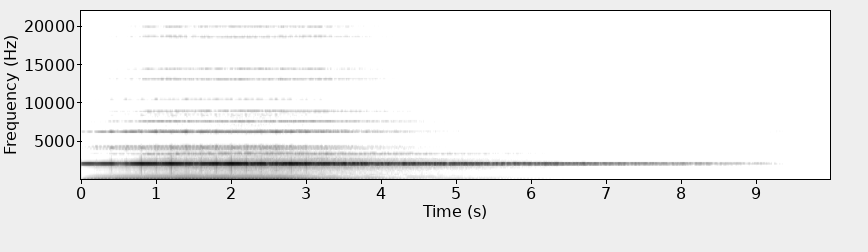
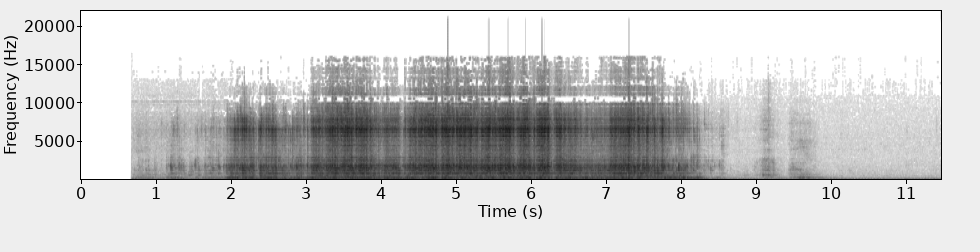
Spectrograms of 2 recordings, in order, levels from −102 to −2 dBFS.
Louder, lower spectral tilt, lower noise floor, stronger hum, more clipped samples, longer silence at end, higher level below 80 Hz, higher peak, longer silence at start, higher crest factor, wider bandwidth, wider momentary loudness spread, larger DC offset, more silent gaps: about the same, -14 LUFS vs -14 LUFS; first, -2.5 dB/octave vs -0.5 dB/octave; first, -86 dBFS vs -53 dBFS; neither; neither; first, 4.2 s vs 1.8 s; second, -78 dBFS vs -46 dBFS; second, -4 dBFS vs 0 dBFS; second, 0 s vs 0.7 s; about the same, 16 dB vs 20 dB; second, 6.6 kHz vs 16.5 kHz; first, 21 LU vs 15 LU; second, under 0.1% vs 0.4%; neither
